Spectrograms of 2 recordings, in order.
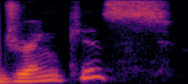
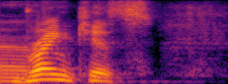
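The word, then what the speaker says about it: Brenkus: You know, man, I was just editing uh I'm just finishing up an edit for um John uh how do you say his last name? Drankus. No, Brankis.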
